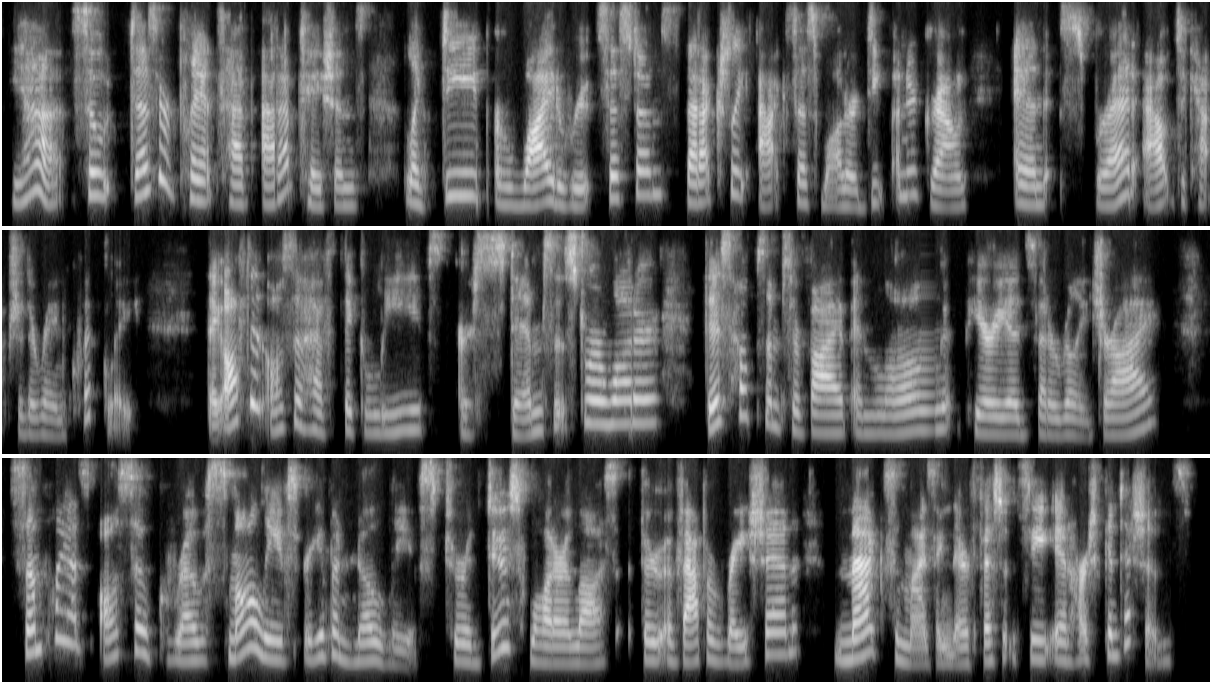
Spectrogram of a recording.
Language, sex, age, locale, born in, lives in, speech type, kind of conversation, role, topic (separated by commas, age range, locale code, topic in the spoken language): English, female, 20-24, en-US, United States, United States, read, expert-assistant, expert, How do plants grow in the desert?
